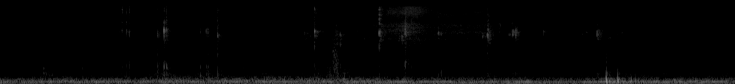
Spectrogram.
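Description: Skunks crunching and chewing dry kibble, a quick irregular run of small crunches. A single sharp knock about six seconds in.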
